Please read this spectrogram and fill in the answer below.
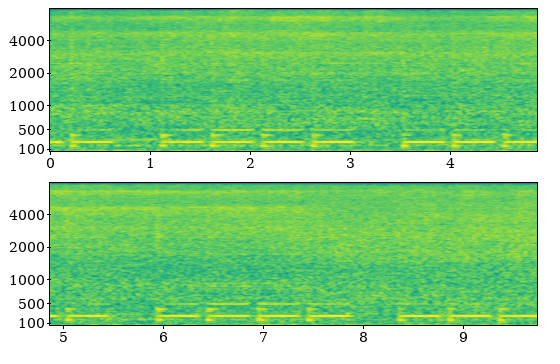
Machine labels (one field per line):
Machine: slide rail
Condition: normal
